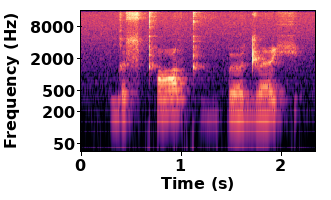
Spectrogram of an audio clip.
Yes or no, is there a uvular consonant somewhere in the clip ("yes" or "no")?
no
